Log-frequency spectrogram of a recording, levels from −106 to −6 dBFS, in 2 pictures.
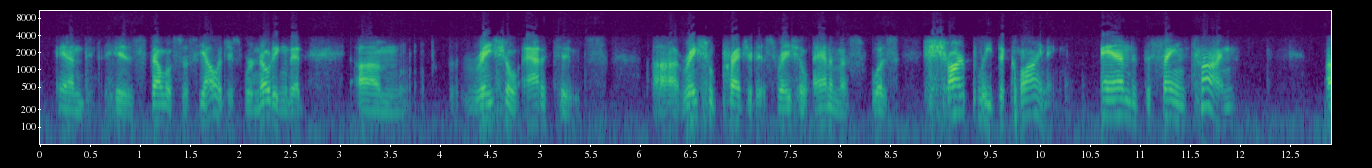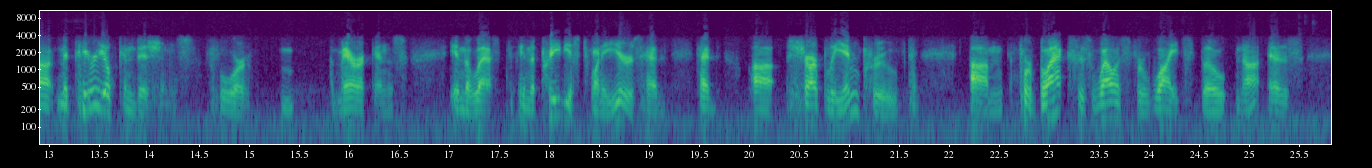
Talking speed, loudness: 125 wpm, -35 LUFS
